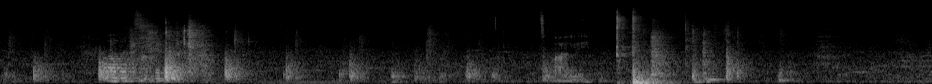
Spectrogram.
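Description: An elderly woman speaks calmly close by.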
